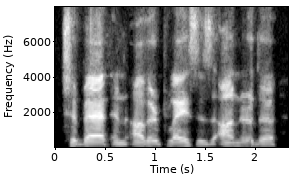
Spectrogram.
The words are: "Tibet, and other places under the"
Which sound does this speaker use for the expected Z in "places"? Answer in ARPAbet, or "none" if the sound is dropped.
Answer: Z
